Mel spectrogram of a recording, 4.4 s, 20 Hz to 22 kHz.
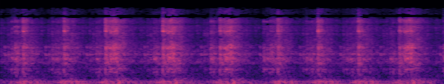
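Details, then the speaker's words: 7.3L Powerstroke diesel truck, cold start first thing in the morning: bucks, shakes and cackles, idle surging unevenly about twice a second with rattly bursts, then smooths out; hard start, owner suspects injector o-rings; new ICP, injectors buzz-test fine. "so as you can see it bucks it shakes it cackles and then it idles and smooths out so you can tell that something's going on"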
